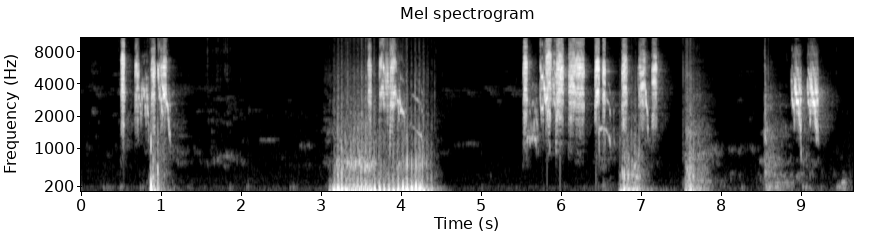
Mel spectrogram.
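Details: Happy budgie giving quick high chirps, interrupted by a long low fluttering rumble like wing flapping, then a lively run of separate chirps and a final short warbled phrase.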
